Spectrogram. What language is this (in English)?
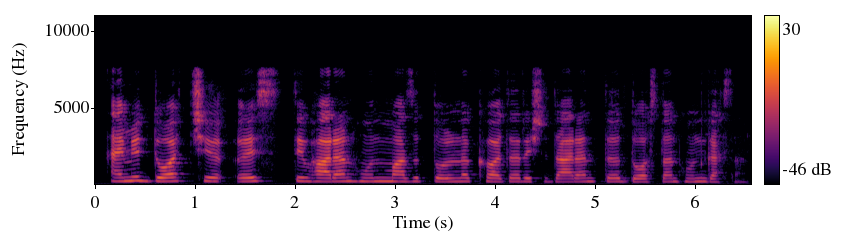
Kashmiri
